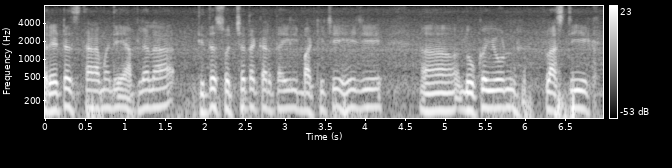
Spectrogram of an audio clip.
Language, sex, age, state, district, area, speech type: Marathi, male, 45-60, Maharashtra, Osmanabad, rural, spontaneous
